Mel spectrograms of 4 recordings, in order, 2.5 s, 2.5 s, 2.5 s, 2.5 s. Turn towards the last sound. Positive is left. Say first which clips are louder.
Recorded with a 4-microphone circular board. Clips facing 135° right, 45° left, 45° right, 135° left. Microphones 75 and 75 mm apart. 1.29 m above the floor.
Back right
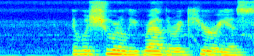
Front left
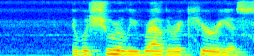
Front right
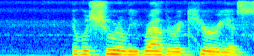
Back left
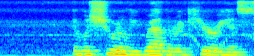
# front left 2 dB, front right 8 dB
turn(degrees=-25)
